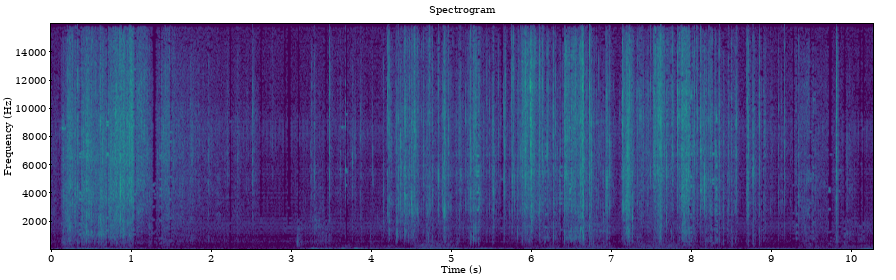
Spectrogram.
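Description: Foil trading-card pack wrapper of a 2021 Bowman Draft jumbo pack being torn open and crinkled by hand. There is a short burst of crinkling about a second long at the start, a quieter pause, then a longer run of crackling and tearing from about three seconds in until just before the end.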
